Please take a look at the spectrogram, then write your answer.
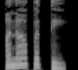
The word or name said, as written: ಅನಾಪ್ತ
